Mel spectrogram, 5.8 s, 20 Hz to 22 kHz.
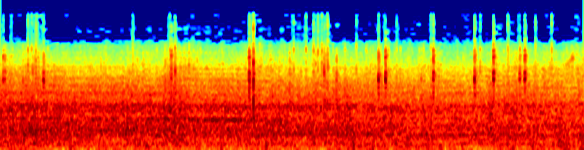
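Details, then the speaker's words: RadRover e-bike at about 1,200 miles, pedal assist at about 18-19 mph: sharp irregular clicks and ratcheting ticks with every pedal stroke over the drivetrain whir, from where the pedal crank connects near the gears; not yet fixed. "Well, so about 1,200 miles in, this pedal thing started happening. It really sounds horrible. Every time I turn the wheel. or pedal, I should say."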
